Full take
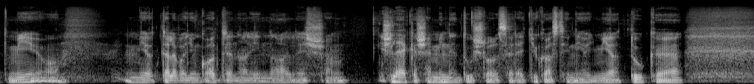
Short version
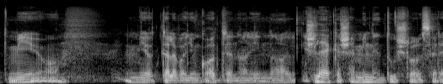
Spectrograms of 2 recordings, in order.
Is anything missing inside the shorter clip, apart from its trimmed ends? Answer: yes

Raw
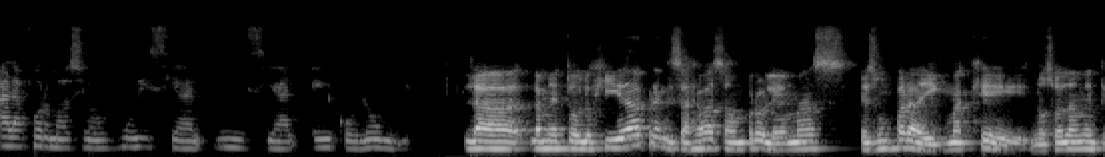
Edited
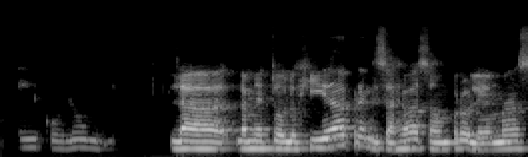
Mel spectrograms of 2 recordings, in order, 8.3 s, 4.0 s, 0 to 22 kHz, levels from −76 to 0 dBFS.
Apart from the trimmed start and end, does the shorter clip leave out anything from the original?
no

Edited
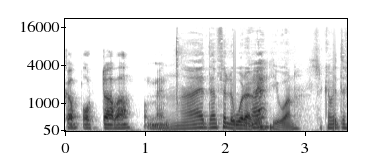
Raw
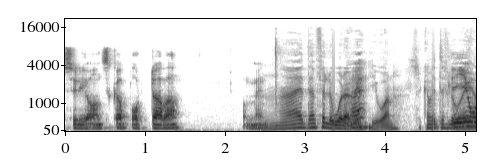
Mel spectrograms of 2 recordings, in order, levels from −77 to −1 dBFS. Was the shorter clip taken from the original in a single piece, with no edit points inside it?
no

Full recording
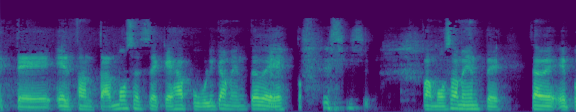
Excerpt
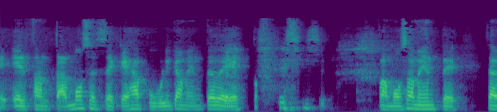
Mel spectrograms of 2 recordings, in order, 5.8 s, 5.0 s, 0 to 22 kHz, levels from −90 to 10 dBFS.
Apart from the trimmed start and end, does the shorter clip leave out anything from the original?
no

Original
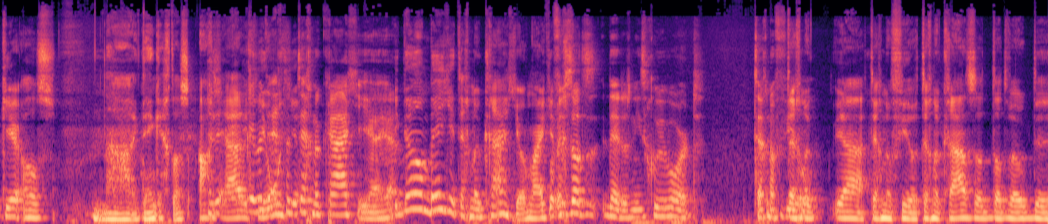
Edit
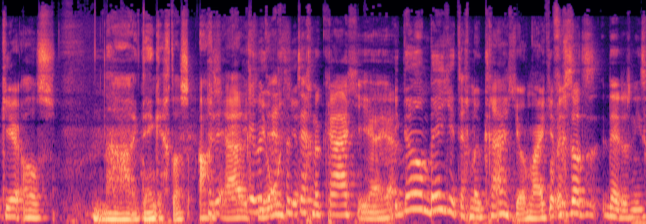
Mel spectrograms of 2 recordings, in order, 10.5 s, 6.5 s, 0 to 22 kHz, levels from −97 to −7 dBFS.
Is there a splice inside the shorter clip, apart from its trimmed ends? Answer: no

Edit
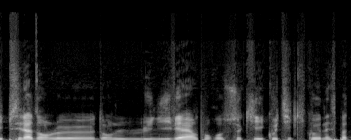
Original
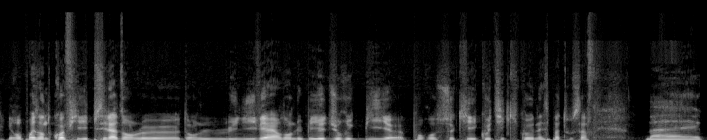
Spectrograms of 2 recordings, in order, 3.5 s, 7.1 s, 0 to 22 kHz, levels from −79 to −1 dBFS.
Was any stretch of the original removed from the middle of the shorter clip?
yes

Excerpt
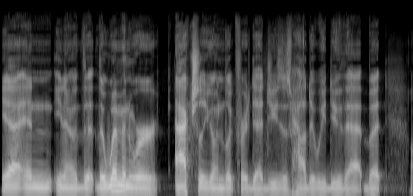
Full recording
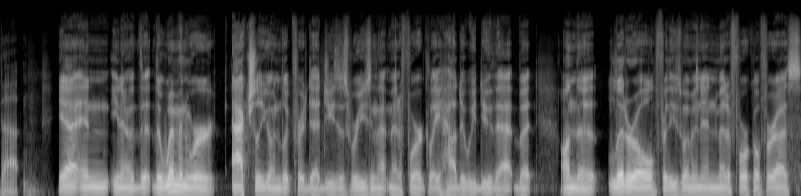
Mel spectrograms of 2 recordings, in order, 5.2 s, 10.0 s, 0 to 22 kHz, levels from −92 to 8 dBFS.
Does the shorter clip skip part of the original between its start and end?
yes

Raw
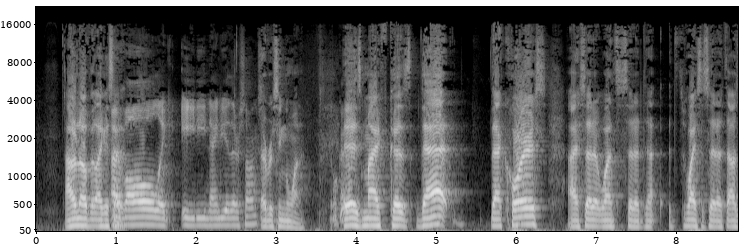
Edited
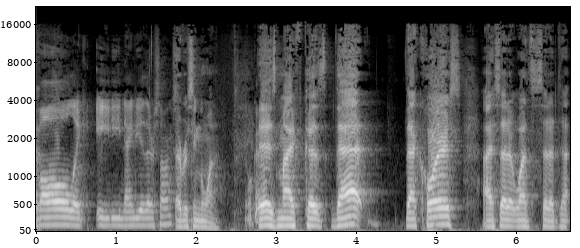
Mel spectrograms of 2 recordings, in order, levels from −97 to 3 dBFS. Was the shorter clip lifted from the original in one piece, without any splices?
yes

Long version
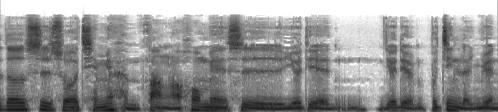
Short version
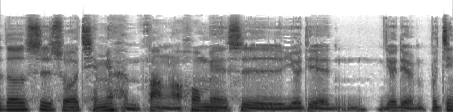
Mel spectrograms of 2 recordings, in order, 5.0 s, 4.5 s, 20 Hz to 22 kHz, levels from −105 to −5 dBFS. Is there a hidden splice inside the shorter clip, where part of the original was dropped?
no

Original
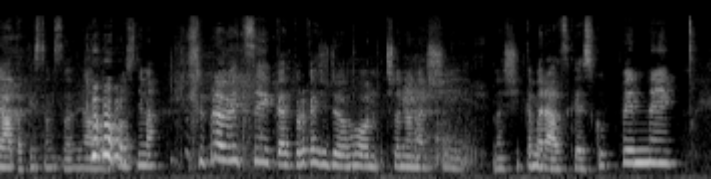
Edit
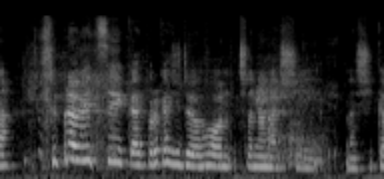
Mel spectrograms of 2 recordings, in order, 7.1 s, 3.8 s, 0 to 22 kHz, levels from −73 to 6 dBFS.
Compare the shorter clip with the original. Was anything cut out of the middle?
no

